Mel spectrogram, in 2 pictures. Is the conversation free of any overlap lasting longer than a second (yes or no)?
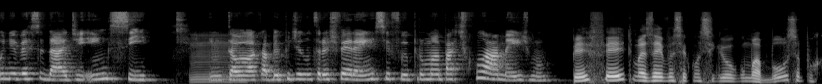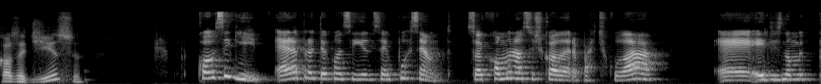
yes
